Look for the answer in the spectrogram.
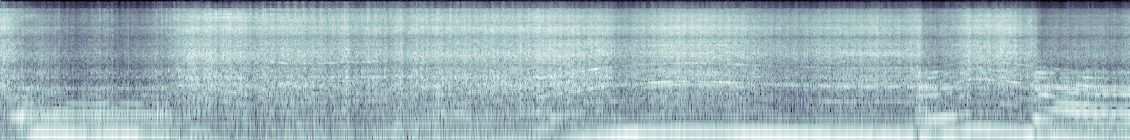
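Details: Ford Orion with a Zetec engine revving up and down with an uneven, stumbling note and a slight stutter as revs rise, a misfire.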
